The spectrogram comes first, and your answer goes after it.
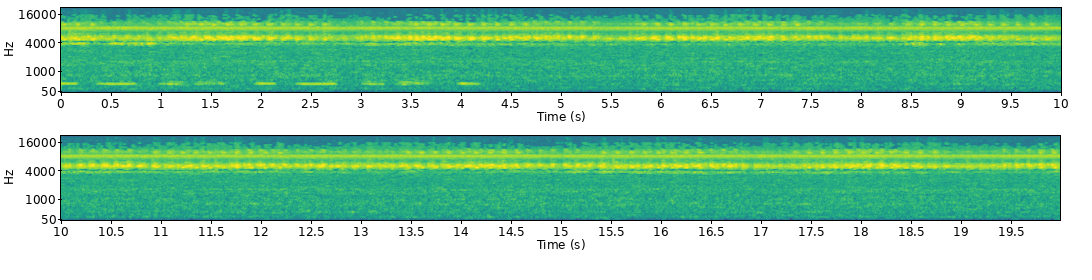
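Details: Summer night countryside insect chorus near a grandmother's house: steady, high, ringing trills layered in two bands, with a short burst of low pulsed chirps near the start, then continuous droning.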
